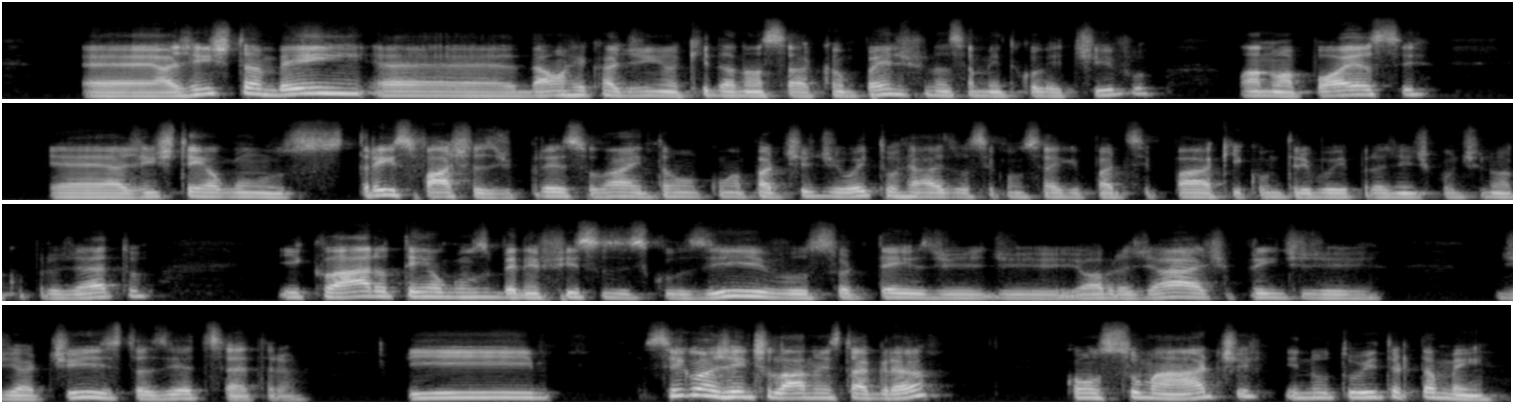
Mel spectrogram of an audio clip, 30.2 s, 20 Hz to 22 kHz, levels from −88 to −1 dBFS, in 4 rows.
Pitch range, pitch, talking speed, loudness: 115-150 Hz, 125 Hz, 155 wpm, -27 LUFS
